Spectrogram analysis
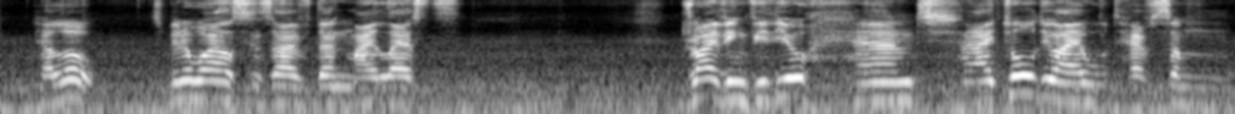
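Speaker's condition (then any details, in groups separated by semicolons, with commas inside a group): No condition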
